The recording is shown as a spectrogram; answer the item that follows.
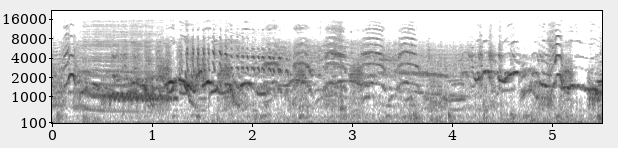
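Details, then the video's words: Caged Black-throated Laughingthrush, a semi-tamed wild-caught bird, in Tân Túc, Bình Chánh, Ho Chi Minh City, singing while dancing with tail and wings and constantly switching voice. Rough, squawky warbled notes with rapid slurred whistles and a steady background hiss. "Khướu Bạc Má Bổi Lỡ Hót Múa Đuôi Cánh Đảo Giọng Liên Tục"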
